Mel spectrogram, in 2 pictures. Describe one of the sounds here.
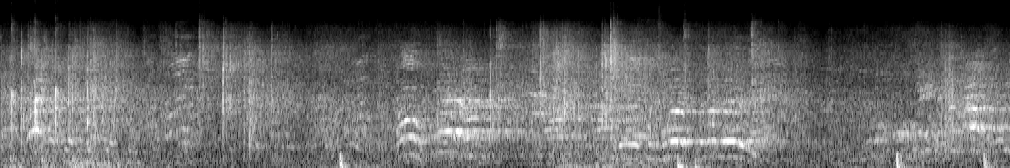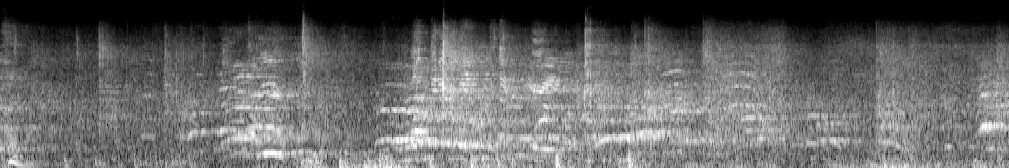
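Ice skates scrape and carve across an ice rink.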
